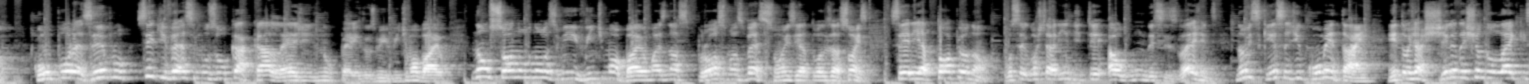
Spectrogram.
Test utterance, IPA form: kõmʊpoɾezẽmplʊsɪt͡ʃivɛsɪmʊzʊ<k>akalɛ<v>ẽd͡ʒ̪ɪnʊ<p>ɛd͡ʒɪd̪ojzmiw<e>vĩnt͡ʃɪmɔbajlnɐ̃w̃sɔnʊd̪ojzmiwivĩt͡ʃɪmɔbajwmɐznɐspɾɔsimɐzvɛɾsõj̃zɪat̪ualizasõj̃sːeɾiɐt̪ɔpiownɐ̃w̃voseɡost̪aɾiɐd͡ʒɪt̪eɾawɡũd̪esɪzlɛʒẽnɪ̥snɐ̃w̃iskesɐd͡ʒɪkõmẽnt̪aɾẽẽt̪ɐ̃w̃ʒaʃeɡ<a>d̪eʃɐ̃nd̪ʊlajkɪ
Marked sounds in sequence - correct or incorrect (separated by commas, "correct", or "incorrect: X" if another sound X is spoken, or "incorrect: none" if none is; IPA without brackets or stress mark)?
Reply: correct, incorrect: ʒ, correct, incorrect: i, incorrect: ɐ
